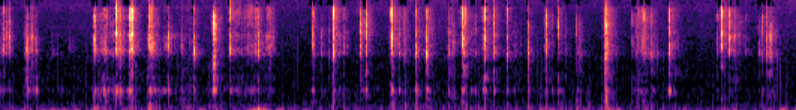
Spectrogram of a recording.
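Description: Long nails tap and scratch the mesh walls of a hollow, empty, hand-sized pink plastic pen cup with a perforated lace pattern. The result is a quiet, irregular stream of quick, bright, clicky taps mixed with light scratchy rasps. Each tap dies away almost instantly.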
